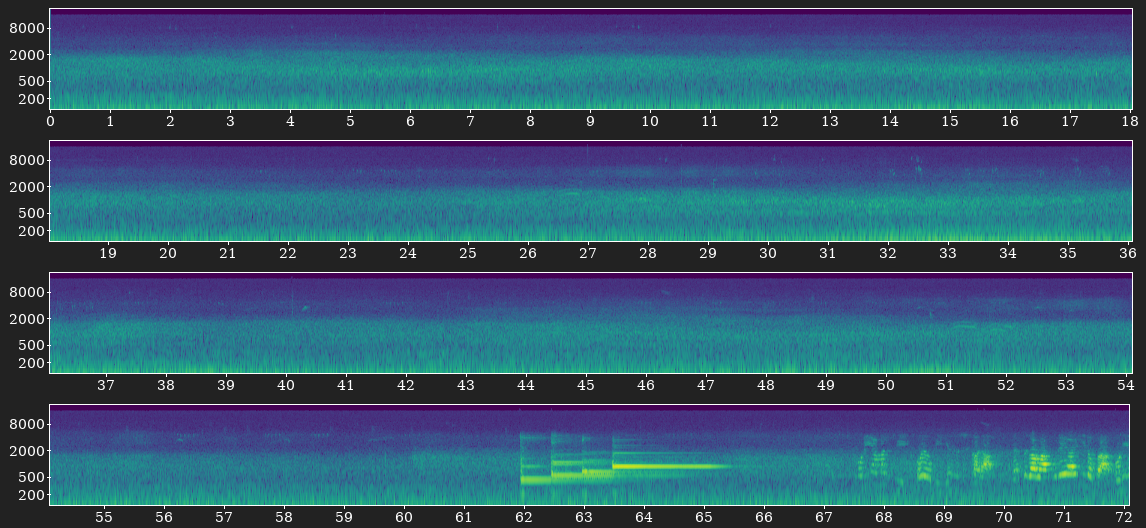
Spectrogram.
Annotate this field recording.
Traffic rumble, crows, kids playing in the distance, and an hourly public address message that asks people to obey park rules: no golf, RC cars or aircraft, fireworks, unleashed dogs, fires, littering, or other activities that may disturb people. The same recorded message dominates the sonic environment of the park (Japanese name: 野洲川立入河川公園).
